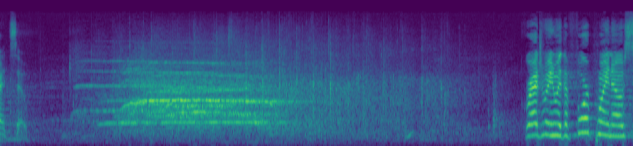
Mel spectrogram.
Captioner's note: applause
